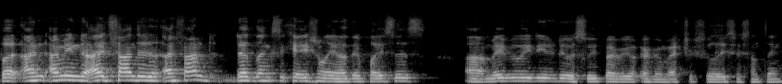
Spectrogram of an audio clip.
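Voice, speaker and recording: Over a quiet background, a man with a fairly high voice talks at a fairly quick pace with ordinary pitch variation. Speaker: meeting facilitator, open-source working group. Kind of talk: work meeting discussion. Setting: video call. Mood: light, self-deprecating. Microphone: video call.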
